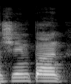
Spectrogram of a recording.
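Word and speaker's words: 審判: 발음은 심판, 말 그대로 심판이죠. 심판, 심판. 발음 조심하시고 심판입니다.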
